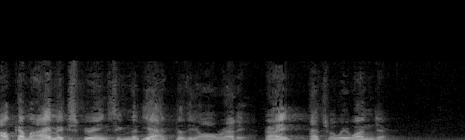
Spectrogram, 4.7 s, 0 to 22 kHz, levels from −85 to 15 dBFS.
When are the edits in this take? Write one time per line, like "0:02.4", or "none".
0:01.4
0:01.8
0:02.5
